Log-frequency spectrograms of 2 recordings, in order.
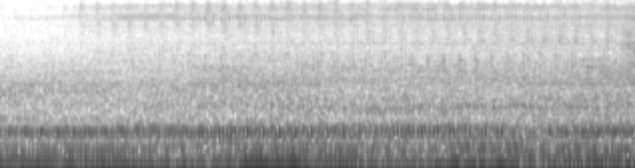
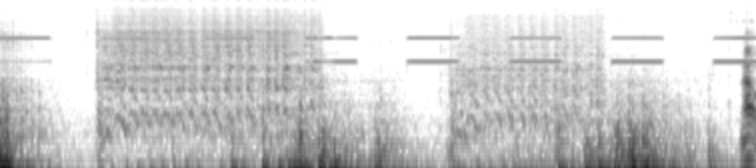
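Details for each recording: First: Kia, after timing and crank pulley work, finally running: steady low idle, even drone, no knocks or misses; owner notes belt squeal at cold start that fades when warm. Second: Kia cranking on a crank no-start, before the new camshaft and crankshaft position sensors are installed: two long cranking spells at about three to four beats a second, never firing; owner suspects the cam and crank sensors.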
